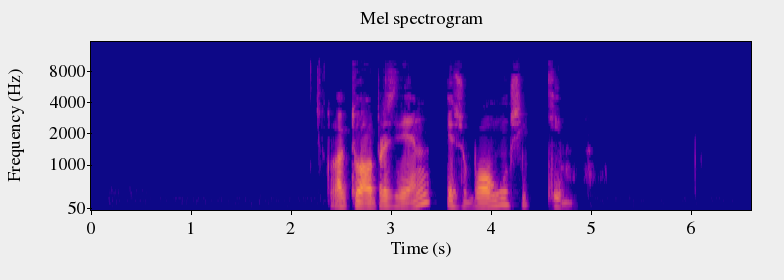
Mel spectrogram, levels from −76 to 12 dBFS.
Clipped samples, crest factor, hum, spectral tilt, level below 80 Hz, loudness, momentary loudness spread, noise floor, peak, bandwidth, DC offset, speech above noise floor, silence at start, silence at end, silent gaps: under 0.1%; 24 dB; none; -5.5 dB/octave; -60 dBFS; -22 LUFS; 16 LU; -76 dBFS; -2 dBFS; 10.5 kHz; under 0.1%; 55 dB; 2.25 s; 1.8 s; none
